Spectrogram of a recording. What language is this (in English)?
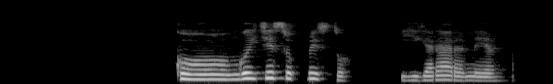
Kalenjin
